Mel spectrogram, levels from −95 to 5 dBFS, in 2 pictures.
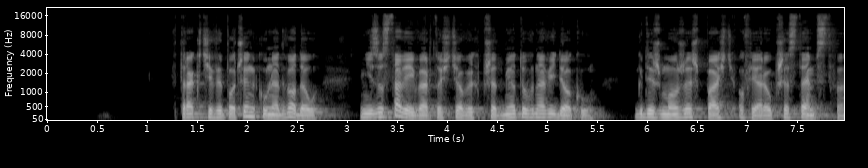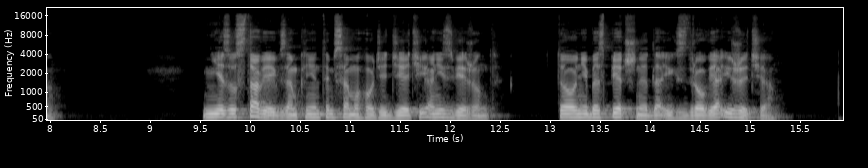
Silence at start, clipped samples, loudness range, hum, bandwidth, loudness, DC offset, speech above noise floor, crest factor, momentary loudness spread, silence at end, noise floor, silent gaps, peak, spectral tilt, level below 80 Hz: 1.35 s; under 0.1%; 3 LU; none; 17 kHz; -30 LUFS; under 0.1%; over 60 dB; 18 dB; 9 LU; 0.65 s; under -90 dBFS; 9.43-9.47 s; -14 dBFS; -6 dB/octave; -66 dBFS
